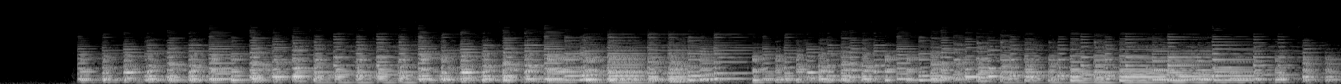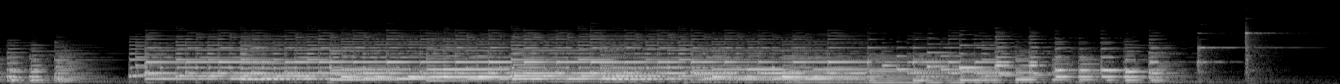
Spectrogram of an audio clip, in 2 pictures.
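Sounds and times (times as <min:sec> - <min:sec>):
Steinway Model Z piano playing rag: 0:00.7 - 0:26.8.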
